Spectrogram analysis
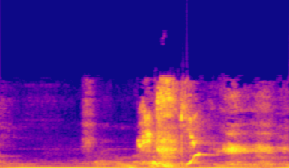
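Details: Sneeze from a female: a quick breath in, then a sharp sneeze ending in a rising vocal squeak, over a low background hum and faint music.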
